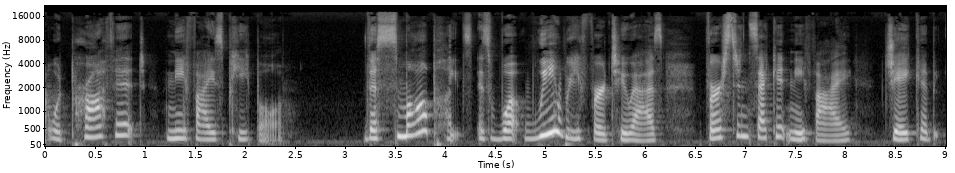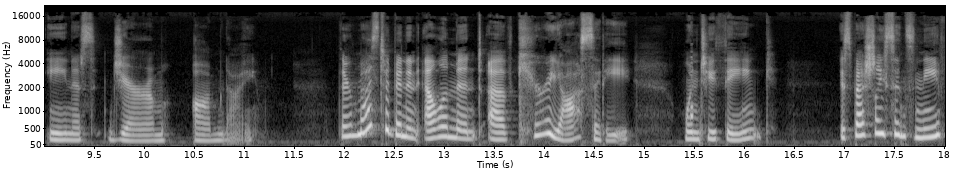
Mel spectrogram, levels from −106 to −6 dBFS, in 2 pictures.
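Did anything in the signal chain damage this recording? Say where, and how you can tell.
Yes, in the codec: damaged data in a compressed stream. Brief disruptions at 4.01–4.06 s and at 15.46–15.48 s, just after "an element of curiosity", show as broadband vertical smears on a spectrogram and abrupt waveform discontinuities, where the decoder misread corrupt frames and lost sync.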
